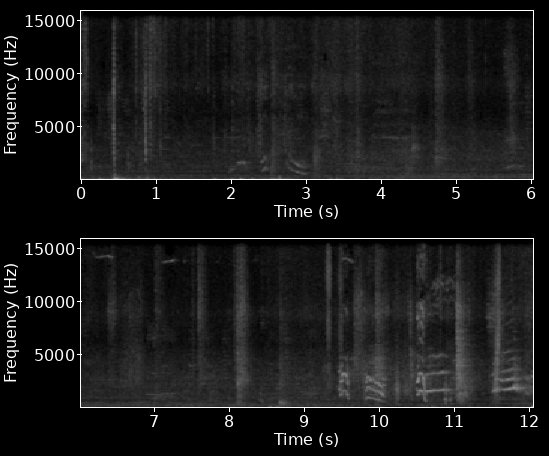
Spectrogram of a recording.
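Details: A black Shih Tzu puppy, described as very gentle, gives soft whimpers and short high yips over a steady low hum.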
